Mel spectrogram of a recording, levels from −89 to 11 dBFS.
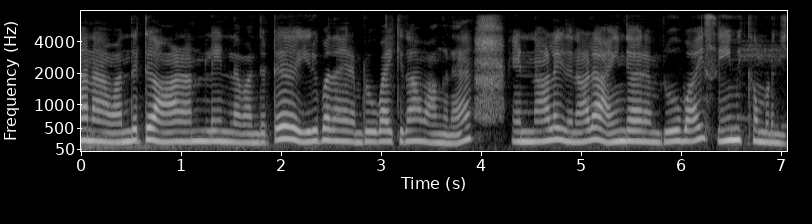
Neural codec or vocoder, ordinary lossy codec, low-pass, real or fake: none; none; 7.2 kHz; real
